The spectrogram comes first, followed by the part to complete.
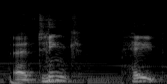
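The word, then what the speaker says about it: Dink Pate: Dink paid, that's how you say it.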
